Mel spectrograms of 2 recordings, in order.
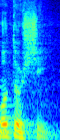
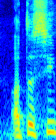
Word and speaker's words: ओतोशी: ओतोशी। अतसी भी बोलते हैं इसको। हाँ, हिंदी में बोलो। हिंदी में अतसी बोलते हैं।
